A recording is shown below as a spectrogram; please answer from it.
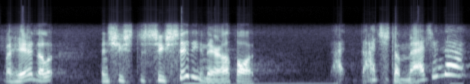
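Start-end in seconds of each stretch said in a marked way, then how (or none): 3.3-4.7 high-pitched, doubting double take; acted disbelief. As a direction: question your own eyes, voice jumping up. Preacher acts out his own disbelief.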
